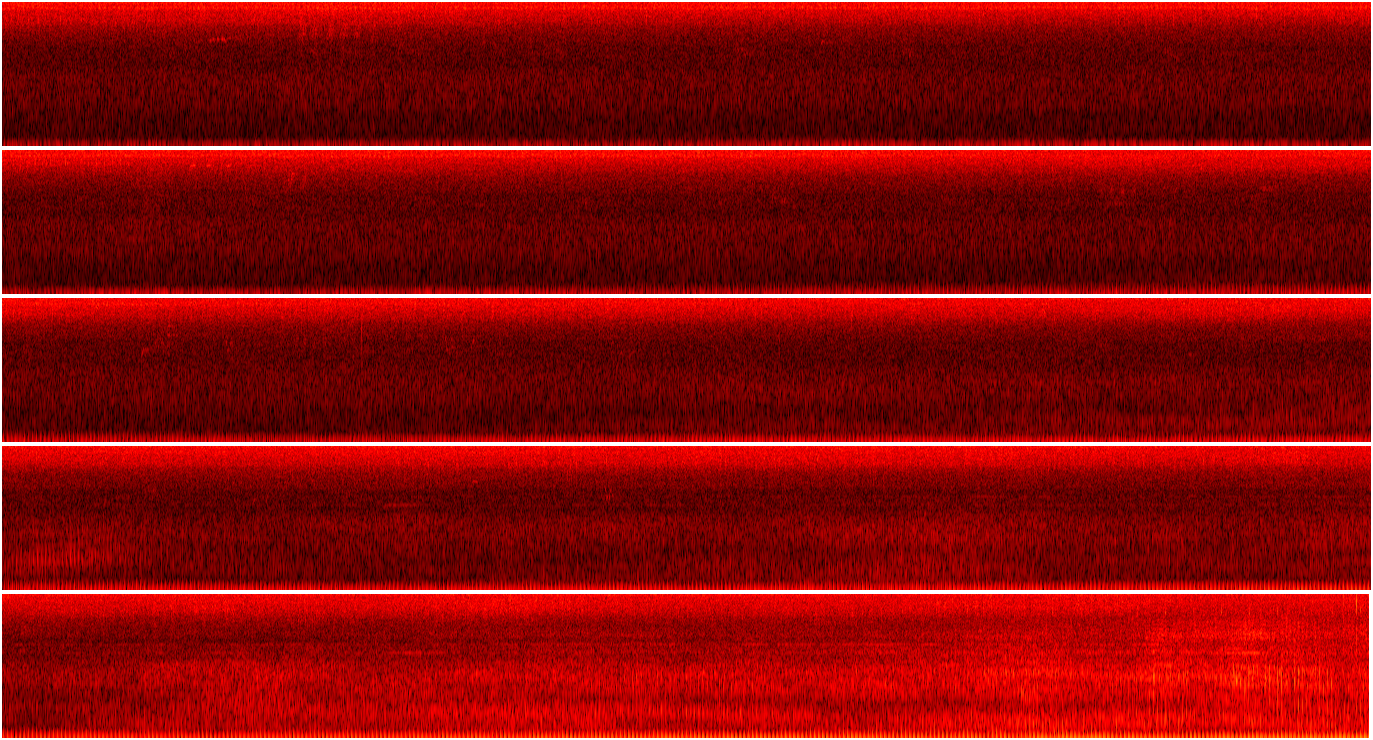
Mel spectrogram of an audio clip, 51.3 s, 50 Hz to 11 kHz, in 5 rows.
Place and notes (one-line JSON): {"title": "Tempelhofer Feld, Berlin, Deutschland - quiet summer morning with helicopter", "date": "2013-07-27 09:50:00", "description": "revisiting the poplar trees on former Tempelhof airfield. hot and quiet summer morning, crickets in the high grass, no wind, the slowly increasing deep drone of an approaching helicopter hits my microphones.\n(Sony PCM D50, DPA4060)", "latitude": "52.48", "longitude": "13.40", "altitude": "42", "timezone": "Europe/Berlin"}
